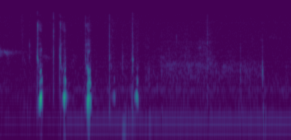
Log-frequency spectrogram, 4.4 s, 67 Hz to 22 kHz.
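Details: Red-crested Korhaan calling in the background at sunrise on June 29, 2016, Cheetah Plains, Sabi Sands: a few sharp, knocking clicks about three per second that quickly fade, over a steady low engine hum.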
